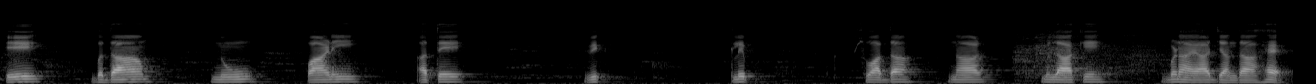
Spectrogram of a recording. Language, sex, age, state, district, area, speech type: Punjabi, male, 30-45, Punjab, Hoshiarpur, rural, read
